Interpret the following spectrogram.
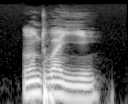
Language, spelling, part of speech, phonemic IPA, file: French, ondoyer, verb, /ɔ̃.dwa.je/, Fr-ondoyer.ogg
- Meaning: to sway, undulate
